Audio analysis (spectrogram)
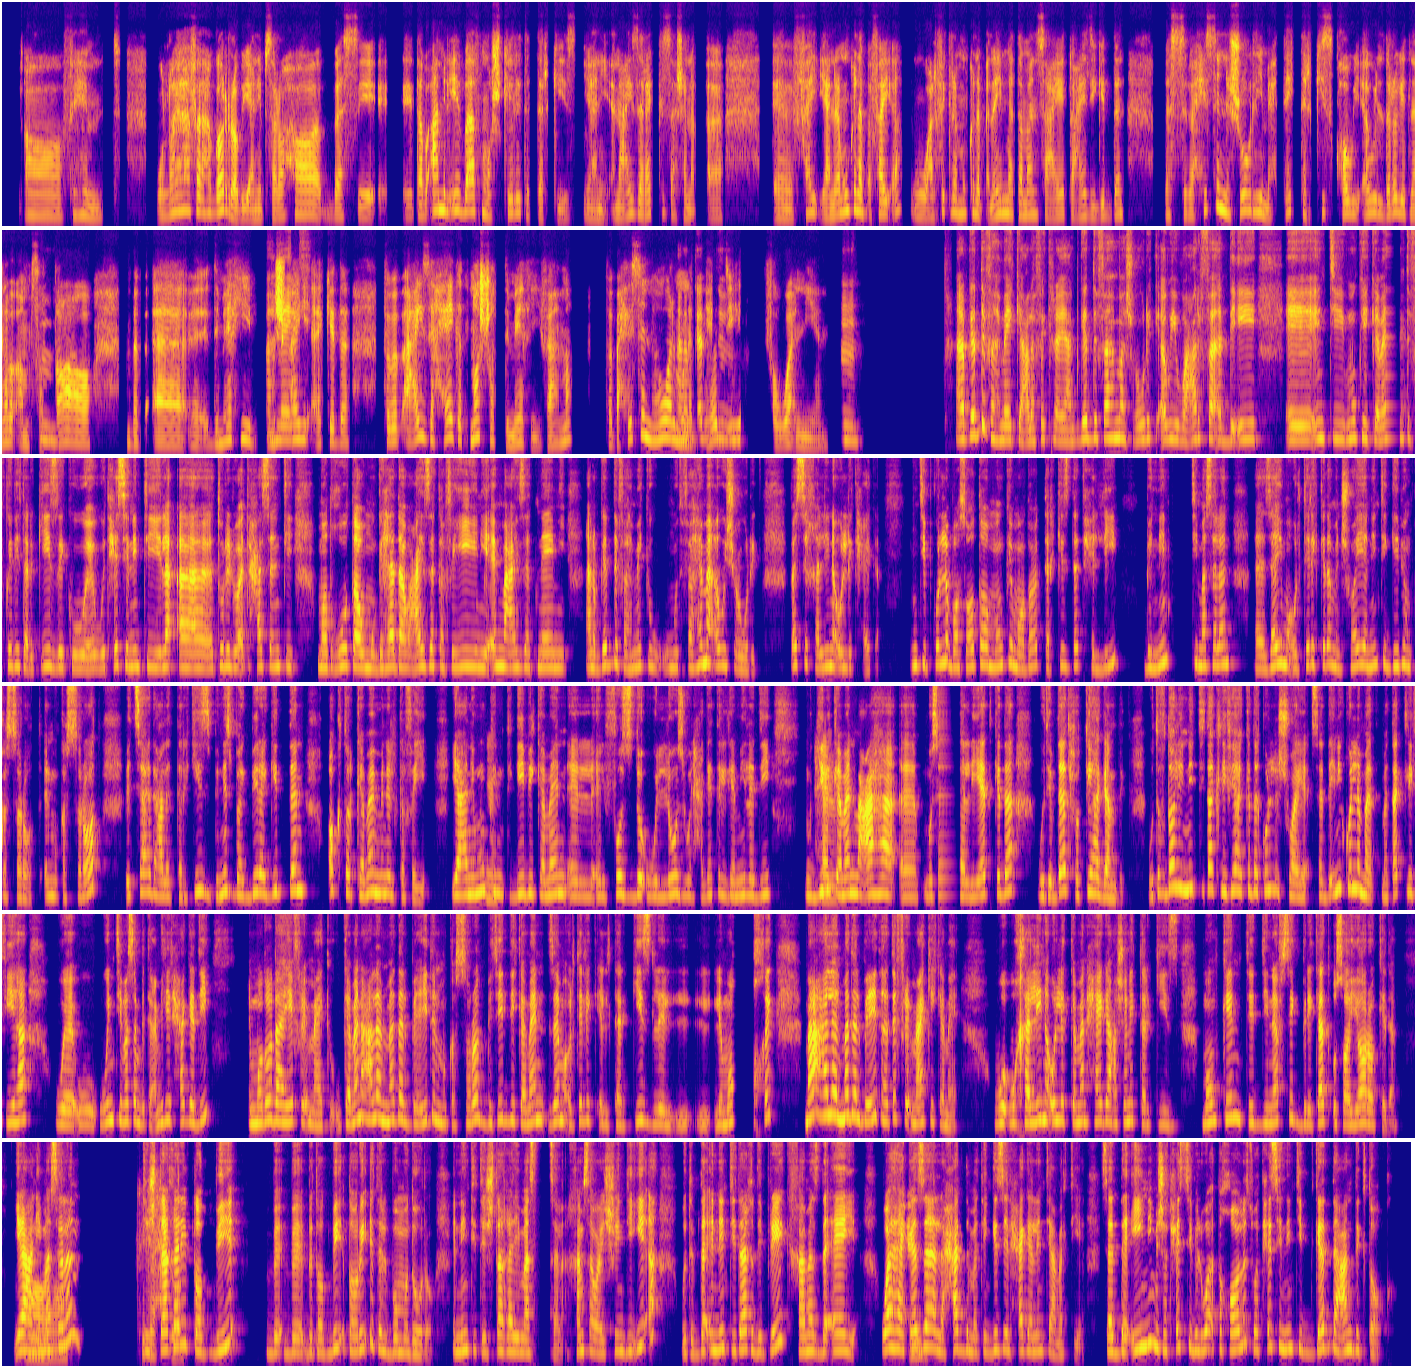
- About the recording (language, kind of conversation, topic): Arabic, advice, إزاي بتعتمد على الكافيين أو المنبّهات عشان تفضل صاحي ومركّز طول النهار؟
- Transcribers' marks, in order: in English: "بريكات"; in English: "Break"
